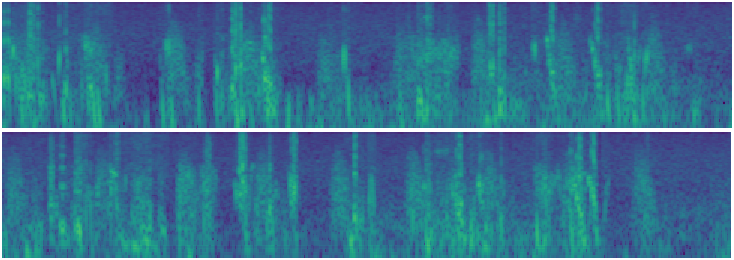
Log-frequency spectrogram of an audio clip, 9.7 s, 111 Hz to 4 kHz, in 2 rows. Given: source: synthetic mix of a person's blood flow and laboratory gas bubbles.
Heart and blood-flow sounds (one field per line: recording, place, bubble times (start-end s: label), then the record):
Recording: Doppler ultrasound of blood flow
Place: subclavian vein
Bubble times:
0.00-0.74 s: bubbles
1.05-1.18 s: bubbles
1.30-1.35 s: bubbles
1.41-1.87 s: bubbles
2.25-2.35 s: bubbles
2.62-3.06 s: bubbles
3.18-3.50 s: bubbles
3.52-3.75 s: bubbles
3.91-4.37 s: bubbles
4.55-4.67 s: bubbles
5.00-5.50 s: bubbles
5.58-5.98 s: bubbles
6.03-6.31 s: bubbles
6.38-6.56 s: bubbles
6.60-6.86 s: bubbles
7.13-7.38 s: bubbles
7.58-8.24 s: bubbles
8.40-8.92 s: bubbles
From the record:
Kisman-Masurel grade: 332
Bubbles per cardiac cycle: rolling drumbeat, 9 or more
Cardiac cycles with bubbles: 50 to 99%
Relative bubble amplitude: moderate (0.250 to 0.450)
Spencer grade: 3 (all of the cardiac periods contain showers or single bubble signals, but not dominating or overriding the cardiac motion signals)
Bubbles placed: anywhere in the cardiac cycle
